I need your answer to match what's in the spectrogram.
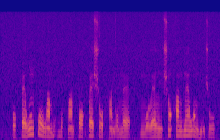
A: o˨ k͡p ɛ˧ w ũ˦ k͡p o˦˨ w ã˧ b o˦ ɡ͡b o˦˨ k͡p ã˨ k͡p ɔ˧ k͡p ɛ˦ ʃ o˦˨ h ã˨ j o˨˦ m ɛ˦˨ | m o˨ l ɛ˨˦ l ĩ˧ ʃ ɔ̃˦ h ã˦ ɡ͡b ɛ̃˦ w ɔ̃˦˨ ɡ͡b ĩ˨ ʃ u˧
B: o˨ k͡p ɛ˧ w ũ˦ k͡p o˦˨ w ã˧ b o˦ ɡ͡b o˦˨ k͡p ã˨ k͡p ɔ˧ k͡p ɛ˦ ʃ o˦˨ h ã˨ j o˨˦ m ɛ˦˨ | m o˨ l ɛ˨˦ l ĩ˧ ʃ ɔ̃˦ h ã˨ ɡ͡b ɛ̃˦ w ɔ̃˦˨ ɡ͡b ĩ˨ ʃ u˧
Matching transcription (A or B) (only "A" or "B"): A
